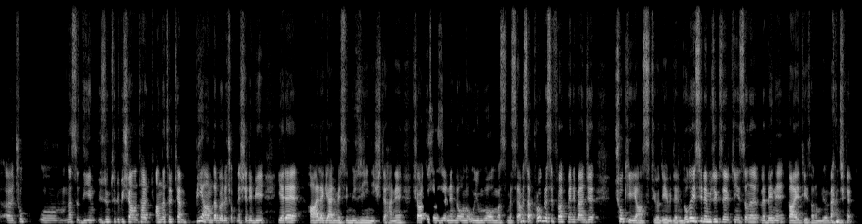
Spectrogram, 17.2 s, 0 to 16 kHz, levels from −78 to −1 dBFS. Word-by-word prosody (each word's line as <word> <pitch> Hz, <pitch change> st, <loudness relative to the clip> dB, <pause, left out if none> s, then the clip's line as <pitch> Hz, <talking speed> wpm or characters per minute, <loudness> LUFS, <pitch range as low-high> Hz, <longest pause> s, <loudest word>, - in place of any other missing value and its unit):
ııı, 150 Hz, -1 st, -3 dB
çok, 195 Hz, +3 st, -9 dB, 0.2 s
uuu, 150 Hz, -2 st, -8 dB, 0.2 s
nasıl 165 Hz, -4 st, -6 dB
diyeyim, 150 Hz, +1 st, -3 dB
üzüntülü 175 Hz, +2 st, -5 dB
bir 175 Hz, -, -2 dB
şey 175 Hz, -1 st, +3 dB
anlatar 165 Hz, 0 st, -1 dB
anlatırken 170 Hz, -1 st, -1 dB
bir 235 Hz, +3 st, +2 dB
anda 155 Hz, -3 st, +2 dB
böyle 145 Hz, 0 st, +1 dB
çok 145 Hz, -, -9 dB
neşeli 135 Hz, +1 st, -1 dB
bir 145 Hz, 0 st, +2 dB, 0.2 s
yere 150 Hz, -1 st, +5 dB
hâle 140 Hz, +2 st, +5 dB
gelmesi 130 Hz, -2 st, +1 dB
müziğin, 125 Hz, -2 st, -1 dB
işte, 115 Hz, +2 st, -3 dB
hani, 120 Hz, +1 st, -2 dB, 0.2 s
şarkı 150 Hz, 0 st, +3 dB
sözlerinin 140 Hz, -2 st, -1 dB
de 145 Hz, -, 0 dB
ona 140 Hz, 0 st, 0 dB
uyumlu 140 Hz, +1 st, 0 dB
olması. 130 Hz, -2 st, -2 dB
Mesela 120 Hz, 0 st, -1 dB
mesela 220 Hz, -2 st, 0 dB
progresif 230 Hz, -4 st, -1 dB
rock 185 Hz, 0 st, +2 dB
beni, 170 Hz, 0 st, -1 dB
bence, 165 Hz, +1 st, +1 dB, 0.4 s
çok 205 Hz, 0 st, -2 dB
iyi 140 Hz, -, +4 dB
yansıtıyor 120 Hz, -1 st, -1 dB
diyebilirim. 120 Hz, -1 st, -1 dB
Dolayısıyla 220 Hz, +1 st, +4 dB
müzik 185 Hz, +1 st, +2 dB
zevki 170 Hz, -1 st, +1 dB
insanı 155 Hz, 0 st, -1 dB
ve 140 Hz, 0 st, -2 dB
beni 150 Hz, +1 st, +1 dB
gayet 130 Hz, -1 st, +4 dB
iyi 120 Hz, -1 st, -2 dB
tanımlıyor 120 Hz, 0 st, -5 dB
bence. 145 Hz, 0 st, -1 dB
150 Hz, 165 wpm, -23 LUFS, 135-170 Hz, 0.4 s, yere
